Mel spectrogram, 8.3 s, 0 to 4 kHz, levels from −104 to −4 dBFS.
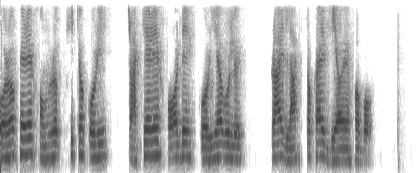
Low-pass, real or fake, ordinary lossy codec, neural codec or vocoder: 3.6 kHz; real; AAC, 24 kbps; none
